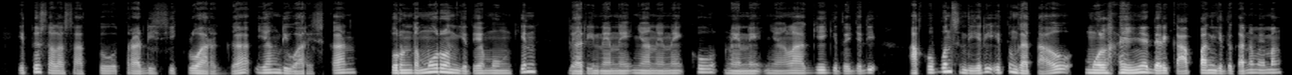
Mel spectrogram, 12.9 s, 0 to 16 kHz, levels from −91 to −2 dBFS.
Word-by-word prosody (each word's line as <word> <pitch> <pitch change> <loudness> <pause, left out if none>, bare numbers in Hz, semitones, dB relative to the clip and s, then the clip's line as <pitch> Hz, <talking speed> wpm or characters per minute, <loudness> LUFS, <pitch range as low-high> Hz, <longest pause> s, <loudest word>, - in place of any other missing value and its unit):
itu 120 +7 -6
salah 115 -8 -2
satu 110 +1 -7
tradisi 110 0 -5
keluarga 105 +1 0
yang 135 0 0
diwariskan 115 - -3 0.3
turun-temurun 130 +6 +5
gitu 105 -3 -4
ya 115 - 0
mungkin 115 +11 -1 0.3
dari 105 +1 -1
neneknya 110 +2 -3
nenekku, 115 +9 -5
neneknya 105 0 -4
lagi 120 +3 0
gitu 115 -2 -8
jadi 110 +6 -2 0.3
aku 115 +5 +2
pun 185 0 +7
sendiri 120 +1 0
itu 135 -1 -2
enggak 110 -8 +2
tahu 135 +11 +2 0.2
mulainya 130 +2 +5
dari 120 -3 +6
kapan 125 -1 +3
gitu 115 -2 -1
karena 105 +5 0
memang 135 +2 -2
115 Hz, 140 wpm, -27 LUFS, 110-130 Hz, 0.3 s, pun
